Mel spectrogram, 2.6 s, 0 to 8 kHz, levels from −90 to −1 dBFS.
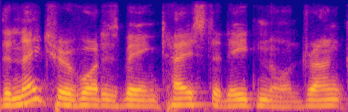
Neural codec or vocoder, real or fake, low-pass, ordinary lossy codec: none; real; 7.2 kHz; Opus, 16 kbps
